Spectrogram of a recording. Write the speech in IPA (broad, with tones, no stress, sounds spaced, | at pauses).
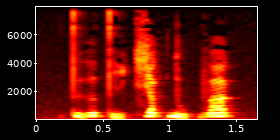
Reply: t̪ ɨ̰˧˥ ə̯ t̪ i˧˩ t͡ɕ a˦˥ k̚ ɗ u˨˩ p̚ v a˦˥ k̚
